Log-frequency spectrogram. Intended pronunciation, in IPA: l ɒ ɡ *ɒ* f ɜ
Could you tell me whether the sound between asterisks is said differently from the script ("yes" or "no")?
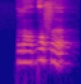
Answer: no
